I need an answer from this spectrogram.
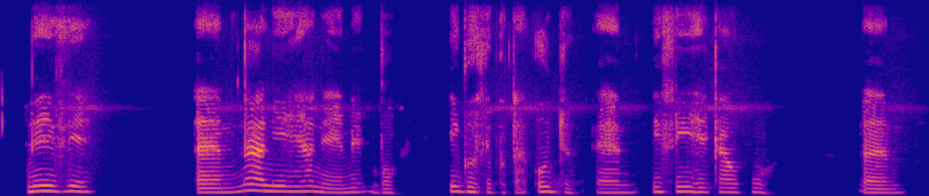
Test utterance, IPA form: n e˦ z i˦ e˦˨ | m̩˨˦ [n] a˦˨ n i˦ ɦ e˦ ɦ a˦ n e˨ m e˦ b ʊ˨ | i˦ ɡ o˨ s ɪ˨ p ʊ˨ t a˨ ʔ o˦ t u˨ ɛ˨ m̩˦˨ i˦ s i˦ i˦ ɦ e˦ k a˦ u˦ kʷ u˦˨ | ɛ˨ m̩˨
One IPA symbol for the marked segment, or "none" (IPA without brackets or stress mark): n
